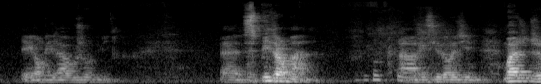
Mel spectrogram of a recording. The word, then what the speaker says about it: Spider-Man: Ça m'a pris beaucoup de temps pour comprendre de quoi parce que en fait on dit Spider-Man. Spider-Man c'est comme ça qu'on prononce mais les français disent Spider-Man.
